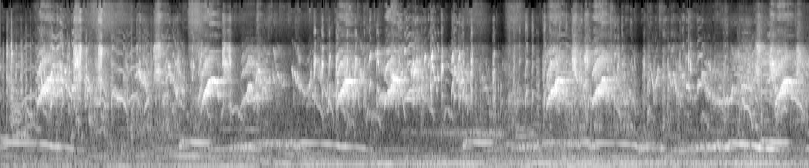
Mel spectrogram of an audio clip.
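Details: Happy budgie sounds from a small group: busy, squawky chattering and chirps run continuously, mixed with repeated drawn-out whistles that slide downward, returning roughly every second and a half.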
